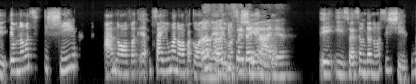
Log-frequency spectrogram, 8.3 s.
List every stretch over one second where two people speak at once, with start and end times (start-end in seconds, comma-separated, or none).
4.0-5.6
